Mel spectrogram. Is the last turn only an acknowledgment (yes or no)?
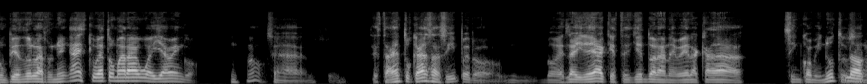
no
